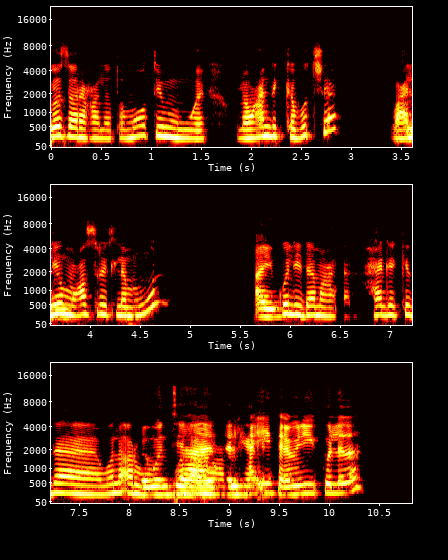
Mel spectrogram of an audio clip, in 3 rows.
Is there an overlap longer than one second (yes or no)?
yes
